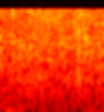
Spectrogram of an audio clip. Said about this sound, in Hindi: भाई साहब के लिए जोरदार ताली बजाएंगे।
